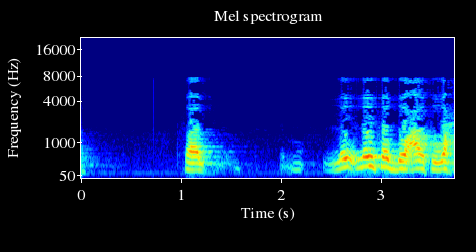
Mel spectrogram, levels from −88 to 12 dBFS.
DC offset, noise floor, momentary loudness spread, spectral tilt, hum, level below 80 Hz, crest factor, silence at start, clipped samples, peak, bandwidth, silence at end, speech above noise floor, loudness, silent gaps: under 0.1%; -67 dBFS; 14 LU; -6 dB/octave; none; -72 dBFS; 16 dB; 1.05 s; under 0.1%; -4 dBFS; 8 kHz; 0 s; 50 dB; -18 LUFS; none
